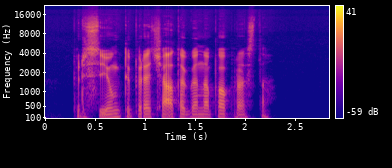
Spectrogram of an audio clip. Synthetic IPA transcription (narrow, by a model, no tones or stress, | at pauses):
pʲɾʲɪsʲɪjʊŋʲk̚t̪ʲɪpʲɾʲiɛt͡ʃʲæ̰ːt̪oːɡɐnɐpɑpɾɐst̪ɐ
